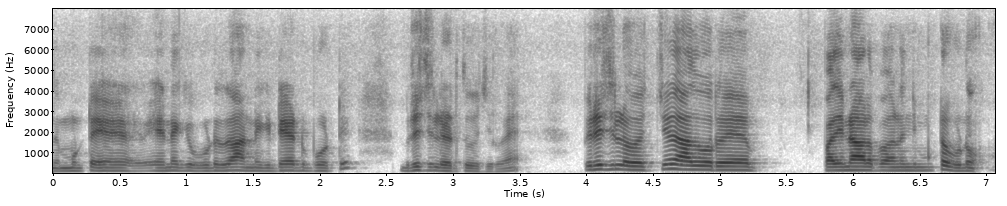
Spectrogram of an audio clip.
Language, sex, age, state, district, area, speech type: Tamil, male, 60+, Tamil Nadu, Coimbatore, rural, spontaneous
